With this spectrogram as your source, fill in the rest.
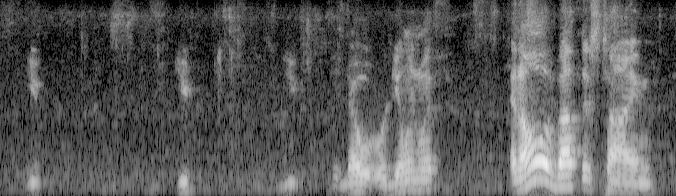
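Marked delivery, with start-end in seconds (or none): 0.2-4.4 worried, nervous stammering stutter, said more quietly. Voicing a chainmail-clad companion who gives the players a worrisome look: worried, stammering. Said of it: "he kinda gives you a worrisome look".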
